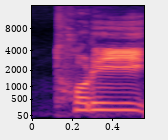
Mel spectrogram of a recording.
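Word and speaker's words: 鳥: 1,000개 이상씩 있는 데가 토리 기적입니다 여기 보시면은 토이라이더 그러죠 고도리 할 때 그 도리 토리 도리는 이제 뒤쪽에 와서 도리라 그런 거고이 앞쪽으로 오다 보니까 토라는 발음으로 하는 거예요 토리 귀족이라는 것은 우리나라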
